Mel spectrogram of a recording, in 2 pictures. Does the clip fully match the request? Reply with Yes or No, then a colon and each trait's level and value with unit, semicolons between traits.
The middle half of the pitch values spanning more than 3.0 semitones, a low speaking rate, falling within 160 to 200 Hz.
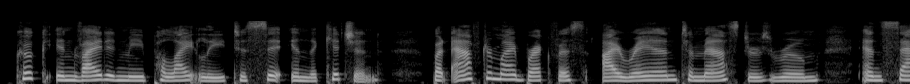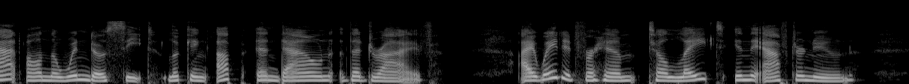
No: average, 2.7 semitones; slow, 130 wpm; medium, 185 Hz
